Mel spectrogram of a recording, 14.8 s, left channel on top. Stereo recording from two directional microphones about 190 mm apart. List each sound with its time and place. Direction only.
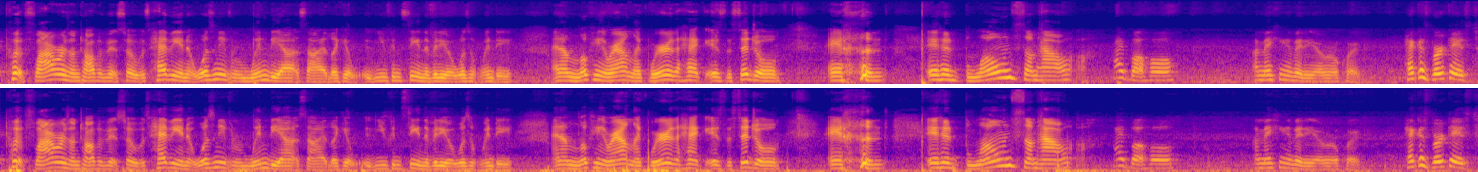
0.1 s a woman's voice: 5° right (ahead or behind); by 10.7 s 20° right (ahead or behind)
11.1 s a woman's voice: 5° right (ahead or behind)
12.9 s a woman's voice: 5° right (ahead or behind)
